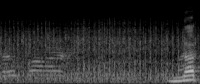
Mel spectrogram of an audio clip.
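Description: Racing lawn mowers' governed single-cylinder engines running as a steady drone in the background, with a faint voice in the first half second.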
